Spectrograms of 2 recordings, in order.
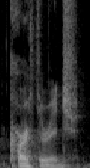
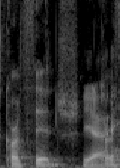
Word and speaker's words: Carthage: accident I say car carthridge it's Carthage College there's no like other R but but yeah so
